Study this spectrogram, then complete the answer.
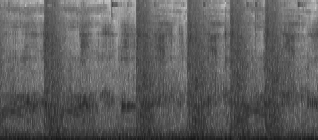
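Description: Rifle shots in the horror game Cry of Fear fire at irregular intervals, each a loud broadband crack, over a steady low drone and a dense game background.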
